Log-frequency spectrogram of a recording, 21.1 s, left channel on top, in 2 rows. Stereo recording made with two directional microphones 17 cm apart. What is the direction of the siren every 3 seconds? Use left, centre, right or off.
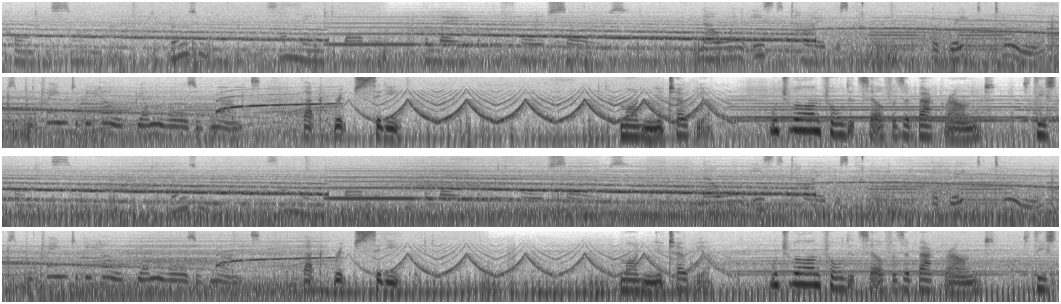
right, right, centre, centre, left, left, left.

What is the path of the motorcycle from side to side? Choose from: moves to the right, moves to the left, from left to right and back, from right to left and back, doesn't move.
doesn't move.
